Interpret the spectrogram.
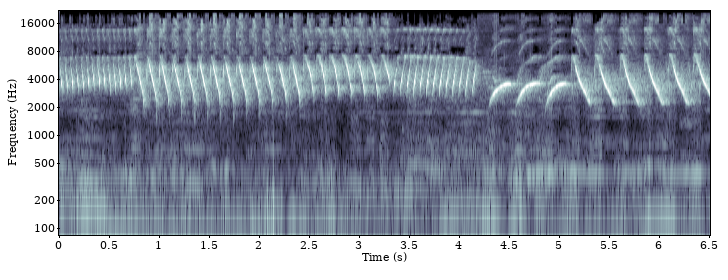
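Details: Canary lure song for encouraging sluggish canaries to sing long rolls: steady rapid trills of repeated downslurred notes, then a brief high buzz and rounded upswept chirps, with a low hum throughout.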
